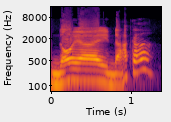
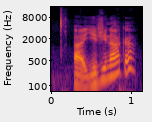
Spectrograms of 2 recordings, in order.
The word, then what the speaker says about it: Yuji Naka: How do you pronounce this? Noya Naka? Did I get that right? Yuji Naka?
